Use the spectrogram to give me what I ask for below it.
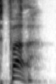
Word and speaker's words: pho: opened it up and I came upon is it pho? – It's pho.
